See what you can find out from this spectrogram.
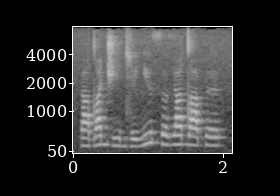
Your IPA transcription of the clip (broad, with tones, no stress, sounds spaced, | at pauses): ɵ˨ dˤ i˧ d͡ʒ i˨ d͡z y˨ lʲ ʉ˦ θ ɵ˧ ð y˧ dˤ e˧ p ø˧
